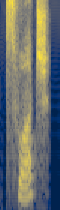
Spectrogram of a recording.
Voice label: "swatch", Indian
